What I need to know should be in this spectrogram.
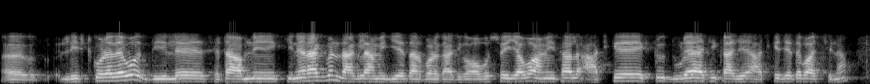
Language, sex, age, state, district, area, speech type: Bengali, male, 30-45, West Bengal, Darjeeling, rural, conversation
